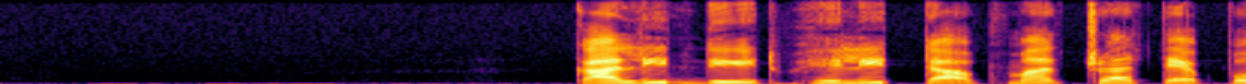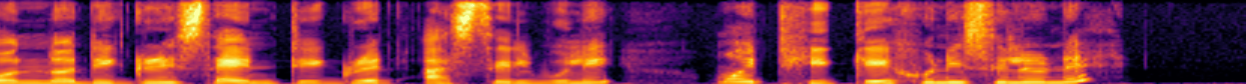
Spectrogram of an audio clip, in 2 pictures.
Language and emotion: Assamese, surprised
